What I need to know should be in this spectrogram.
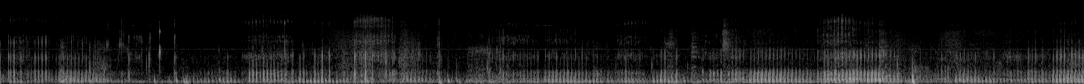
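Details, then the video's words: Long continuous purr from a cat, a low rumbling throb rising and falling with inhaling and exhaling. The pulsing rhythm is fast and uneven, with occasional sharper clicks layered over the rumble. "Cats - No Copyright Sound Effects"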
